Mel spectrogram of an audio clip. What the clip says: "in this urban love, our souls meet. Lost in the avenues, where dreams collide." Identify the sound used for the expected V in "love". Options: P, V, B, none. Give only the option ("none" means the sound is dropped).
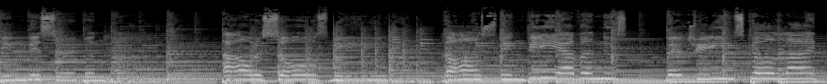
none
